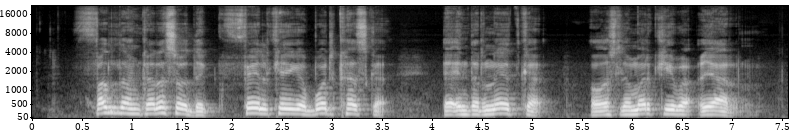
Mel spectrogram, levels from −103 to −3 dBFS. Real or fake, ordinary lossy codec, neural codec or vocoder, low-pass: real; none; none; none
